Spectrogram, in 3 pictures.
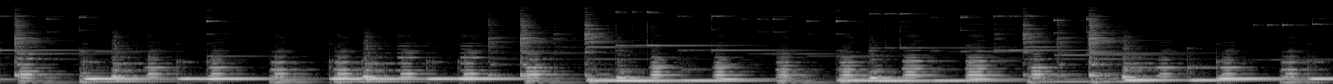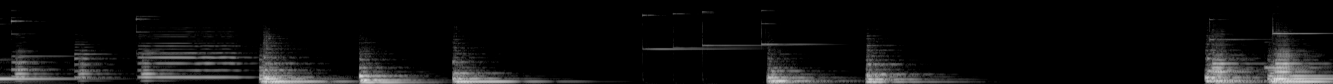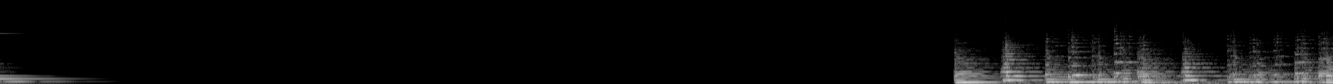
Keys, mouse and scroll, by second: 5.5 click, 7.7 click, 13.9 click, 15.1 click, 27.7 scroll down 3, 28.8 right click, 30.7 scroll down 2, 31.5 click, 31.7 click.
